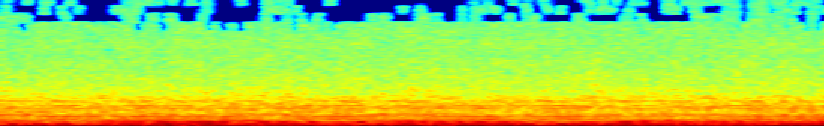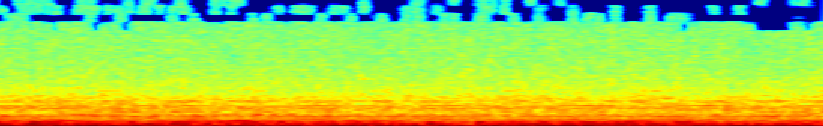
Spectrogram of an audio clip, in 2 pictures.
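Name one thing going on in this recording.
A speedboat engine roars steadily.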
